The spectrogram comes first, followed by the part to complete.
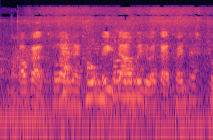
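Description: Speech: a person talking continuously.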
